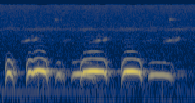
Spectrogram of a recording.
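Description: A great horned owl gives a deep, resonant series of five hoots in an uneven rhythm, clear, with no voices.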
